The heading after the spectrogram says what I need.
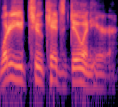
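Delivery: short, curt, clipped tone. Retelling what they asked two kids: imitating own curt tone. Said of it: "I was kind of curt in my tone of voice".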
